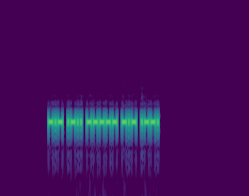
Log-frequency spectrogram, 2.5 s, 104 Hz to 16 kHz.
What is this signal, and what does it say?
Morse code, heard as a keyed tone, about 72 wpm, 700 Hz. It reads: KL0KP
